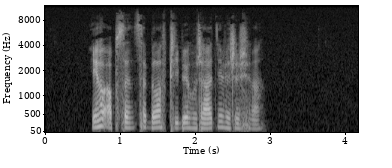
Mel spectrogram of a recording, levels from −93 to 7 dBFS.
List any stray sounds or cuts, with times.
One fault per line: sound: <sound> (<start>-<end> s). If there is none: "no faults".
no faults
